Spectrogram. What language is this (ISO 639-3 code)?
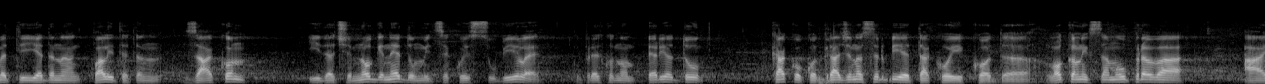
srp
